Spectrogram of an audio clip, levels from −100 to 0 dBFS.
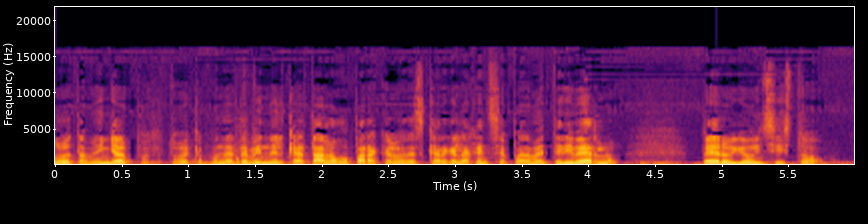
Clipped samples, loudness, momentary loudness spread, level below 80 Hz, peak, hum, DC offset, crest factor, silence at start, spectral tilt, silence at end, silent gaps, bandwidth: under 0.1%; -18 LUFS; 10 LU; -38 dBFS; 0 dBFS; none; under 0.1%; 18 dB; 0 s; -5.5 dB/octave; 0 s; none; 16.5 kHz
